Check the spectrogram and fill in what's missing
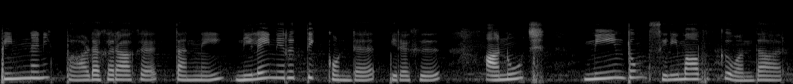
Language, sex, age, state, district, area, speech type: Tamil, female, 18-30, Tamil Nadu, Mayiladuthurai, urban, read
